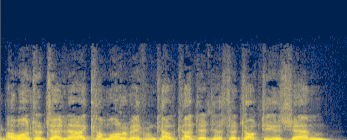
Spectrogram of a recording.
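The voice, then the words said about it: Put-on Indian accent. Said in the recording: “that sounded Indian ... That sounded really Indian.”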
